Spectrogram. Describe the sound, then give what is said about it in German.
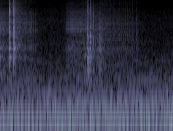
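Wooden floorboards in a house creak quietly, two short dry creaks about a second apart over a low, steady rumble, with no voices. “Das Knarzen von Holzdielen.”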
